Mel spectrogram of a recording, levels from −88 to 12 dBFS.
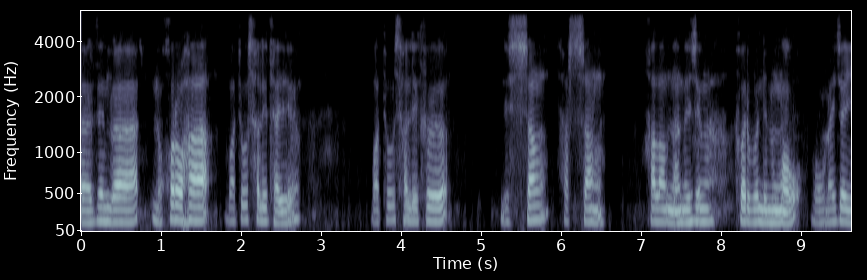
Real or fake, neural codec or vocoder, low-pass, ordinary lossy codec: fake; codec, 16 kHz, 4 kbps, FunCodec, trained on LibriTTS, 50 frames a second; 5.4 kHz; none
